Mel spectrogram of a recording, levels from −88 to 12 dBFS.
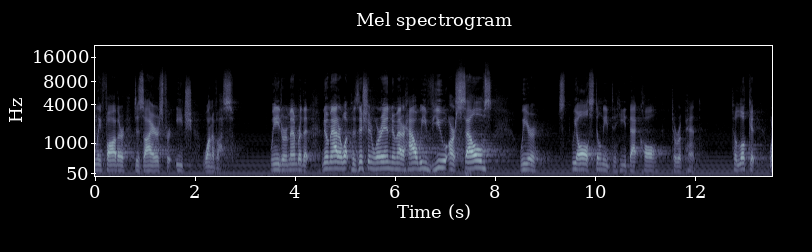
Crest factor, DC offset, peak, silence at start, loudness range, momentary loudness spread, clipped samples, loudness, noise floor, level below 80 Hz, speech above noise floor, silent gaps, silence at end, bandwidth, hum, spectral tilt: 22 dB; under 0.1%; -10 dBFS; 0 s; 8 LU; 18 LU; under 0.1%; -31 LUFS; -62 dBFS; -64 dBFS; 31 dB; none; 0 s; 11.5 kHz; 60 Hz at -60 dBFS; -3.5 dB/octave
